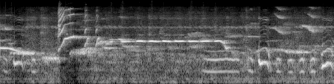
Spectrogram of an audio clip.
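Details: White-rumped shama singing hard, played so other shamas start singing: a sharp upward squeak, then a long steady pure whistle held for over a second, ending in softer twittering notes.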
